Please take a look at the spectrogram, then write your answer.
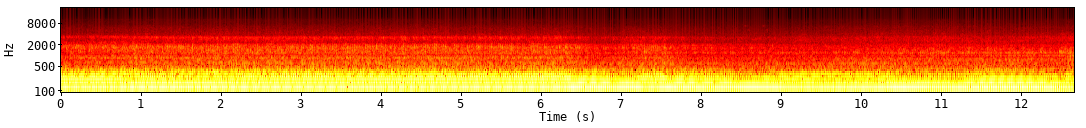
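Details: BMW E60 M5 S85 V10 after replacing the cylinder 2 and 3 coils and the ionic module to fix a rough misfiring cold start, driving at light throttle: deep, even drone pulling smoothly with no stumble. Now running clean.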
